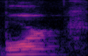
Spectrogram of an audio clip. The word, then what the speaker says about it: Bourque: I go with Bourque. It's the Bourque, French.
